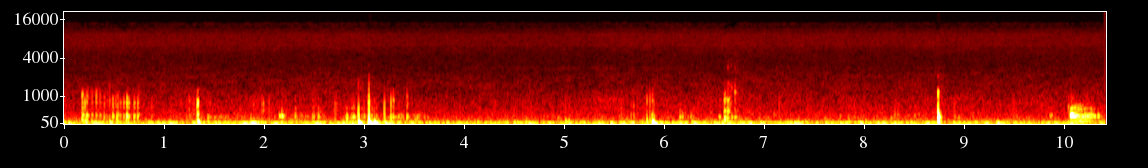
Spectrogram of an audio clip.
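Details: Intense stomach growls: low, gurgling rumbles with scattered pops and squeaks, loud bowel sounds.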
